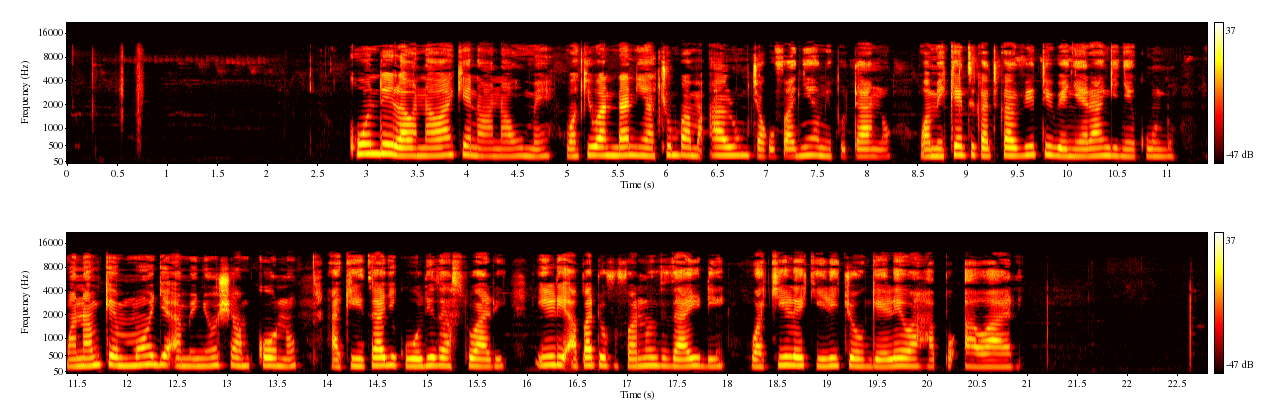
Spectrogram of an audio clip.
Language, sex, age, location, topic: Swahili, female, 25-35, Dar es Salaam, education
